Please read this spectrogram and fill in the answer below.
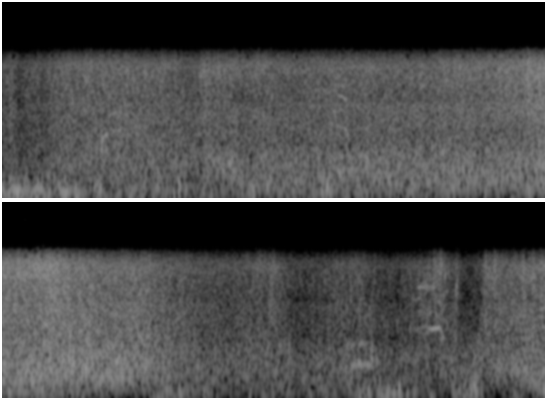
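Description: Small ocean waves breaking and washing up the sand right around the microphone at the water's edge, the swash swelling loudest about halfway through and then draining back. Wind buffets the microphone throughout.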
